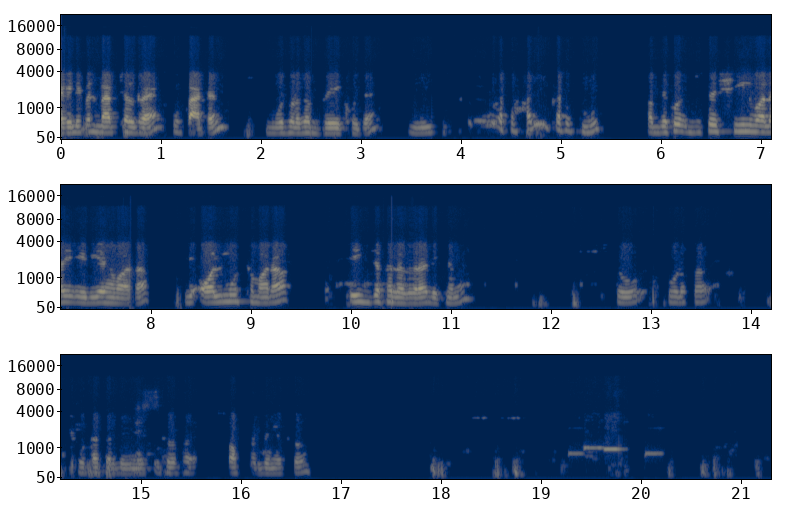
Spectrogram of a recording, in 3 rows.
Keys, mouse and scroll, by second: 2.2 click, 3.2 click, 4.2 click, 5.2 alt+click, 7.2 click, 8.2 alt+click, 11.2 click, 13.2 click, 14.2 click, 19.2 click, 20.2 click.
